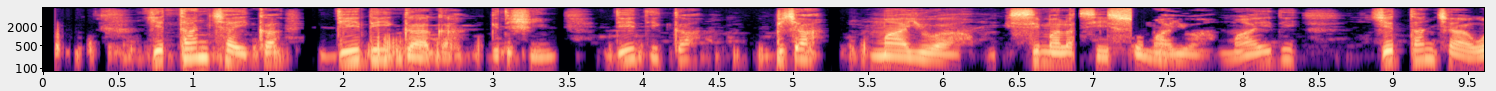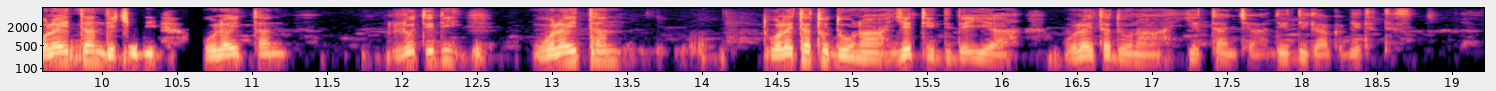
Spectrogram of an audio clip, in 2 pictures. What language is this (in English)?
Wolaytta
